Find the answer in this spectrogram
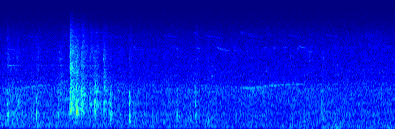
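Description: Narrow-gauge train carriages rolling away over the rail joints, with scattered clicks and a louder burst of clatter about a second and a half in. The sound then fades to a steady low outdoor background as the train recedes.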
